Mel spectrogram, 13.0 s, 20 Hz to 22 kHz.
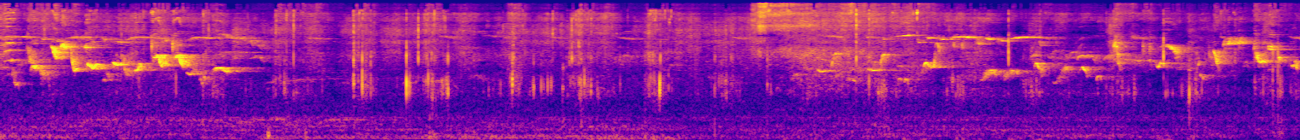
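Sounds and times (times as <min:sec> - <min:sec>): footsteps crunching on a path: 0:01.6 - 0:13.0
small bird chirping: 0:07.5 - 0:13.0.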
